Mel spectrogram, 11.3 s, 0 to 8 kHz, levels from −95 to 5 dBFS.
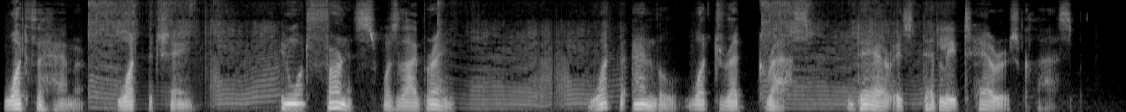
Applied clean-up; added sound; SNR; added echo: neural mask model RNNoise.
